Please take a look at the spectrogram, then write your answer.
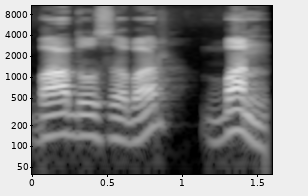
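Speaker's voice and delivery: loud, clearly chanted "বা দো জবর বান", each syllable separate; recitation drill. Shown as a demonstration. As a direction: recite it like a Qaida drill for students. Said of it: "দেখুন বা এর পরে নুন সাকিন". (জোরে স্পষ্ট করে পড়া)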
